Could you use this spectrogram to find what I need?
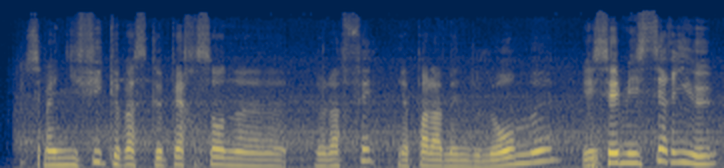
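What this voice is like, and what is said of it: Sing-song regional accent. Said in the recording (French): “avec cet accent qui chante”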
